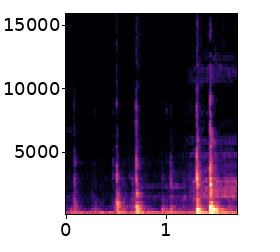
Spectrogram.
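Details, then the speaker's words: Atwood RV stove piezo igniter, after replacing the igniter wires (two burners had not been igniting): sharp separate clicks, each followed by a soft whoosh of catching flame; all burners now light, normal ignition. "And 3. There we go. Just that simple. Replace those out. Now they all work."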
